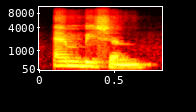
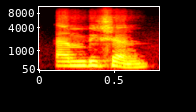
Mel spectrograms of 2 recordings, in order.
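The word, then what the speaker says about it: ambition: এই যে টার্মটা আছে এটা দেখে মনে হচ্ছে টিন টিন বাট পড়তে হয় সান কি পড়তে হয় বন্ধুরা সান পড়তে হয় আমরা কয়েকটা এক্সাম্পল নেওয়ার চেষ্টা করব এম্বিশন এম বি আই টি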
